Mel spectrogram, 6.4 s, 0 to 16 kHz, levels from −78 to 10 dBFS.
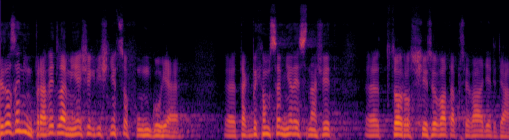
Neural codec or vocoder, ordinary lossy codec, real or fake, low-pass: none; AAC, 96 kbps; real; 14.4 kHz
